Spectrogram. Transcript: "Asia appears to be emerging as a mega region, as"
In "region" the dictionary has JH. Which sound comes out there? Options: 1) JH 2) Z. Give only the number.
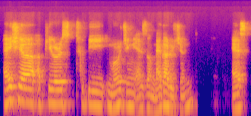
1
